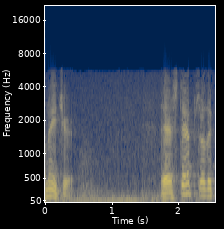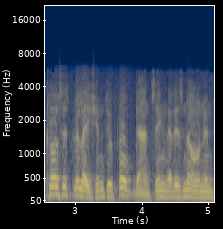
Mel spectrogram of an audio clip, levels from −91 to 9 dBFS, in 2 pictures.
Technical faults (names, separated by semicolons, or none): Bluetooth SBC bit pool drop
